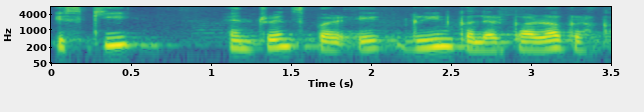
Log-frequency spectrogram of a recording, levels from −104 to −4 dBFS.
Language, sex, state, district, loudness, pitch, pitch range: Hindi, female, Arunachal Pradesh, Papum Pare, -17 LUFS, 190 Hz, 170-230 Hz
